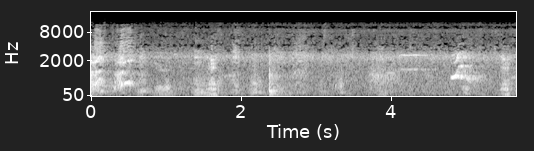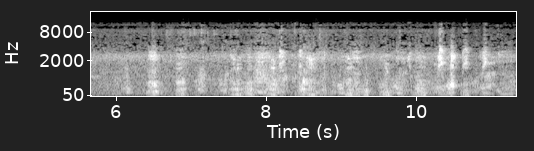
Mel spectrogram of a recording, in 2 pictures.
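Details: Native piglets, newly born, on a backyard pig farm in Balamban, Cebu, Philippines, squeal shrilly and repeatedly in overlapping bursts, with a few short rising whines and faint human voices behind.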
